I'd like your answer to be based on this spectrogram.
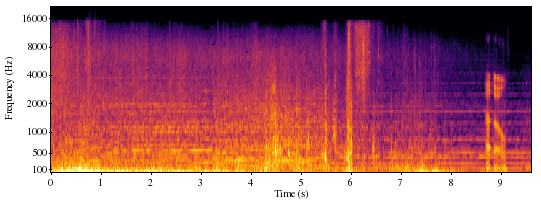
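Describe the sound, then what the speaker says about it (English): Heavy rain pours steadily through a storm in the game What Remains of Edith Finch, with rumbling thunder swelling in the background and a brief sharp event near the end. "Thunder sounded much too close and full of angry power."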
